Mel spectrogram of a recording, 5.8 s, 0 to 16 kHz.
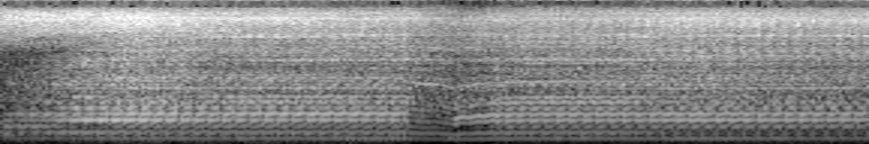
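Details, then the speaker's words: Stihl FS56 residential trimmer cutting tall, thick grass: high, steady screaming tone at full revs, briefly dips then climbs back. Over-revving because the trimmer line is cut too short. "The string is too short there. That's why it's going And you know, it's just it's too short."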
